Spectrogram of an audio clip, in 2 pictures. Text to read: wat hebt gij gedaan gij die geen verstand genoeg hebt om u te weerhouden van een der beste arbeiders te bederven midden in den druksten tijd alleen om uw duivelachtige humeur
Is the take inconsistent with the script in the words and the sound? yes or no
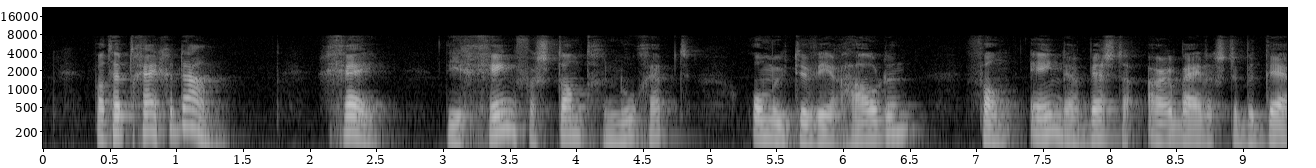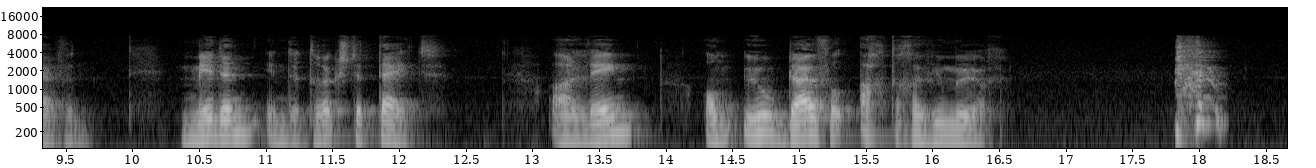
yes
